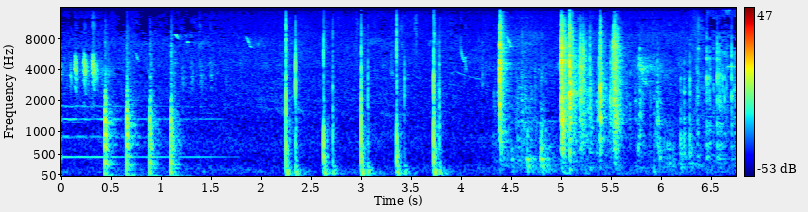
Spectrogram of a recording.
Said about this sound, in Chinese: 说到这里，有人来敲门，鲁迅连忙起身开门。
